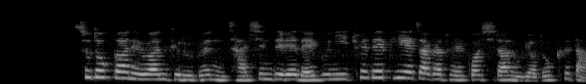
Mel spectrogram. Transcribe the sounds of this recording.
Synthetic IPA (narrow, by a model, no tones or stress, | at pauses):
sʰudok͈anɯwankuɾubɯnt͡ɕaɕʰindɯɾe̞ne̞buɲit͡ɕʰwe̞de̞pʰiɦe̞d͡ʑaɡatwe̞ɭk͈ʌɕʰiɾanuɾjʌdokʰɯda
